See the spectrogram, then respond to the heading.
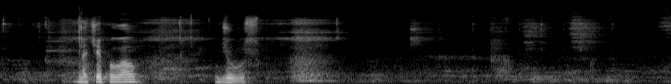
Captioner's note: sniff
